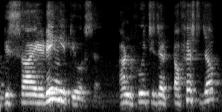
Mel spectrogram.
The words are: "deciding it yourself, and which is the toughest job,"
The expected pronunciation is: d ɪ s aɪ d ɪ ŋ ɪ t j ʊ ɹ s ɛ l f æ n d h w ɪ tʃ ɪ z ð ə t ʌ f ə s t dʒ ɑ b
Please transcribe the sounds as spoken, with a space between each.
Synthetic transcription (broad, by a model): d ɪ s aɪ d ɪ ŋ ɪ t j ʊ ɹ s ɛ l æ n d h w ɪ tʃ ɪ z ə t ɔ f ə s t dʒ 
